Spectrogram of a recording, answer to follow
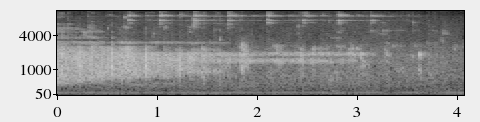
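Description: Congregation applauding, the clapping thinning out and fading away over the few seconds.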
